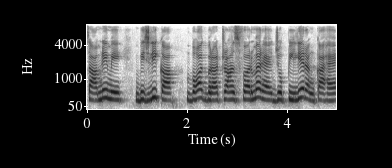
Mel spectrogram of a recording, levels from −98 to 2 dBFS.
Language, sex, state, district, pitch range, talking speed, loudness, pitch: Hindi, female, Bihar, Bhagalpur, 215-240 Hz, 155 wpm, -14 LUFS, 230 Hz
